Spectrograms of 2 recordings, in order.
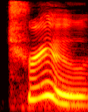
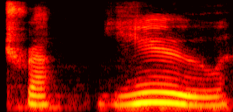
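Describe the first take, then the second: First: TRUE said whole and louder; blended word. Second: TR, pause, long U; segmented sounds. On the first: Teacher giving pupils the answer, TRUE blended and louder. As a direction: blend tr and oo into one firm TRUE. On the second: Teacher swapping the last sound for pupils, TR-U segmented. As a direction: say TR and U as separate drawn sounds. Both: Shown as a demonstration. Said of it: "change the E sound to a U sound".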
